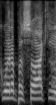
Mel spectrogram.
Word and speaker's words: Winnipesaukee: Does that, does that lake name rhyme with cocky? Yeah. Yeah. Lake Winnipeg, Winna play hockey, however you want to play hockey. Good old Lake Winnipesaukee at old Alton Bay.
